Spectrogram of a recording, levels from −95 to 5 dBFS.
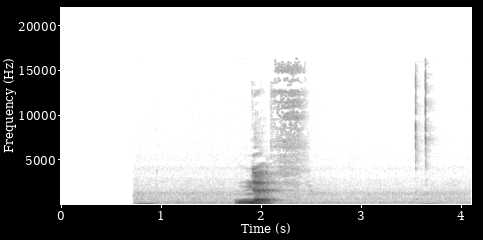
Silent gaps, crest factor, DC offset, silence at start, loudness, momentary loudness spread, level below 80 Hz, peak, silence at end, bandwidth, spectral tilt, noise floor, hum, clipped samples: none; 24 dB; under 0.1%; 0.75 s; -27 LUFS; 27 LU; -60 dBFS; -10 dBFS; 1.95 s; 16 kHz; -7 dB/octave; -66 dBFS; none; under 0.1%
